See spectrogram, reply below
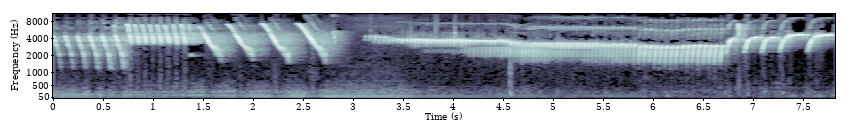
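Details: Canary singing a varied song: fast high rolling trills, then repeated downward-sweeping whistles, then a long buzzy rattling tour that steps down in pitch, ending in rising chirps. Quiet background.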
